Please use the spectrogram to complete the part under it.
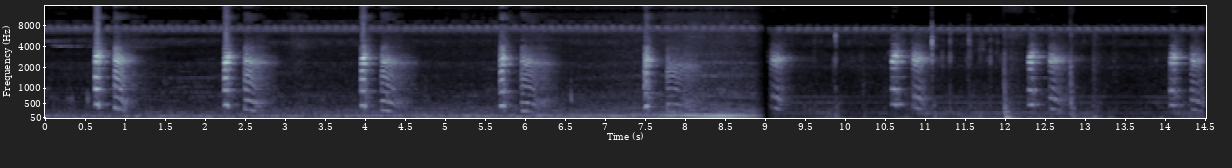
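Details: Tokay gecko (Gekko gecko), a tree-dwelling Asian species active at dawn and dusk, calling in two-part notes: a sharp click-like onset, then a longer croaking syllable that falls in pitch. The pairs repeat about every 1.7 seconds over a low hum and steady background hiss.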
